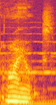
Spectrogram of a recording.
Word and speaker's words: Iox: My story begins on Iox. Okay, you do pronounce the X.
